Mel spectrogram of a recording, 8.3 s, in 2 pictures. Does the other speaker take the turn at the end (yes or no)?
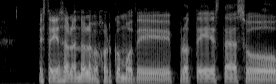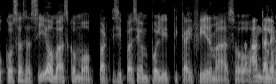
yes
